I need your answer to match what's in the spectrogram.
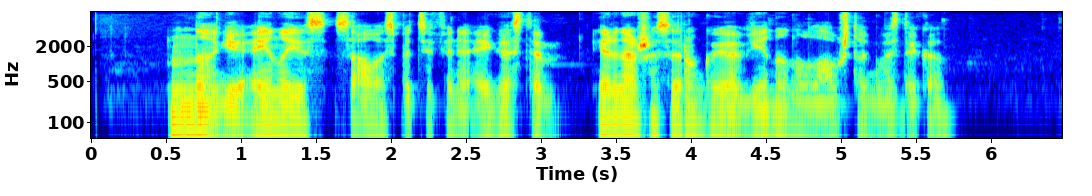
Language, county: Lithuanian, Utena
